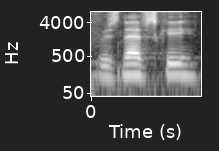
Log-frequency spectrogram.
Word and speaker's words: Wisniewski: for UFC 145 and we're here with Keith winki did I pronounce that right yes you did who's fighting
